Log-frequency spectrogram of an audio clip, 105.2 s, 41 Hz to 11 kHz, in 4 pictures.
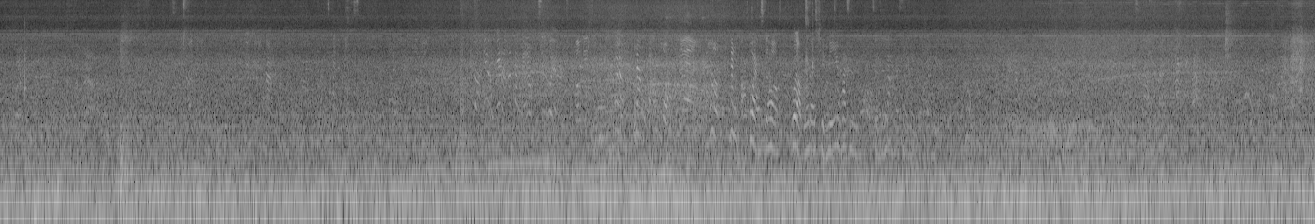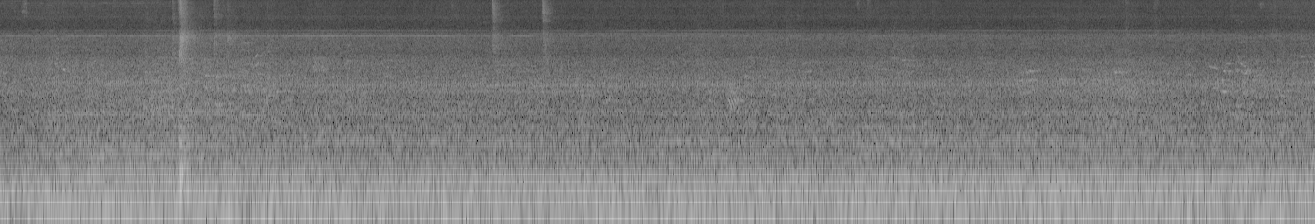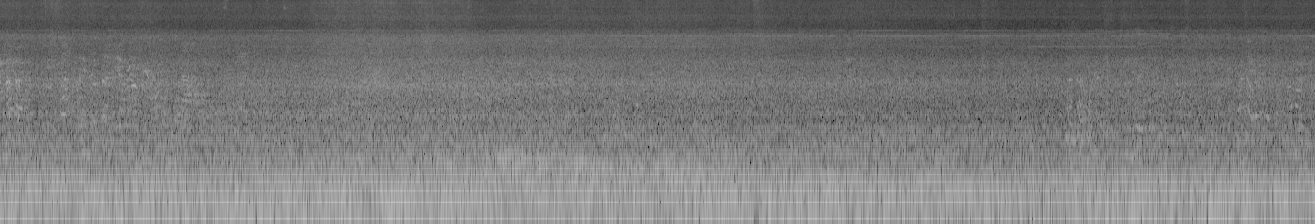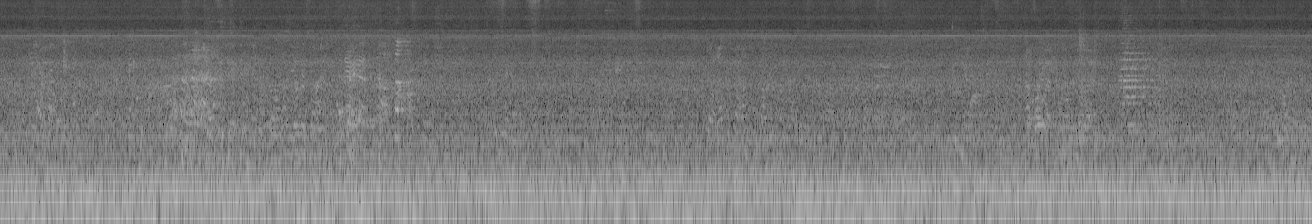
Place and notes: Night in the park, Traffic Sound, Aircraft flying through
Binaural recordings
Zoom H4n+ Soundman OKM II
